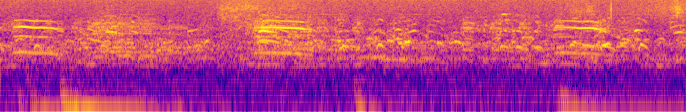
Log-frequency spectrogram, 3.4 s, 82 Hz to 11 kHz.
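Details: Whooper swans at late afternoon or early evening in a national park on 7 February 2023, with geese present, give overlapping trumpeting, bugle-like honks, several calls in quick succession, over a low rumble of wind.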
